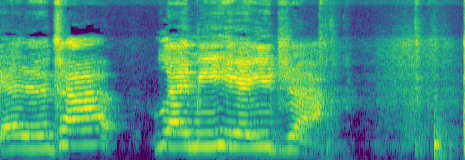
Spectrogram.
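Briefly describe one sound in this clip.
A young boy sings loudly close by.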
